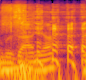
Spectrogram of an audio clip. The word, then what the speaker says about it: lasagna: And it makes much more sense when it's written down because there's a silent G in lasagna.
